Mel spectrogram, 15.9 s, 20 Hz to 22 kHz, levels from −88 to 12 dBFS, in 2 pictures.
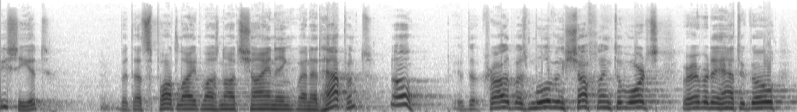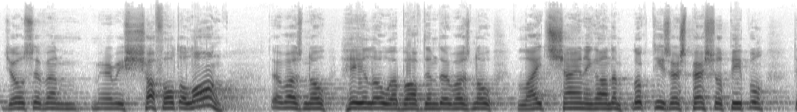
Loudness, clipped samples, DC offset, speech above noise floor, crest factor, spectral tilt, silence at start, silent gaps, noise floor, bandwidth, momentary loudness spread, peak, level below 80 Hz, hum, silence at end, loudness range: -14 LUFS; under 0.1%; under 0.1%; 25 dB; 14 dB; -6 dB/octave; 0 s; none; -38 dBFS; 15.5 kHz; 10 LU; 0 dBFS; -56 dBFS; none; 0 s; 2 LU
